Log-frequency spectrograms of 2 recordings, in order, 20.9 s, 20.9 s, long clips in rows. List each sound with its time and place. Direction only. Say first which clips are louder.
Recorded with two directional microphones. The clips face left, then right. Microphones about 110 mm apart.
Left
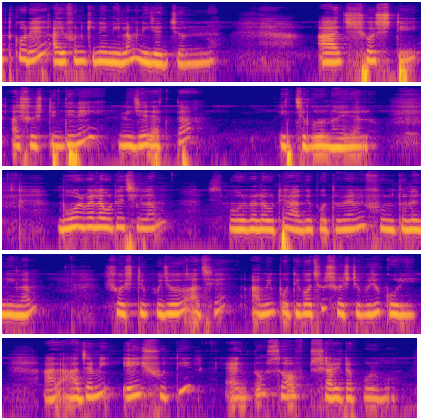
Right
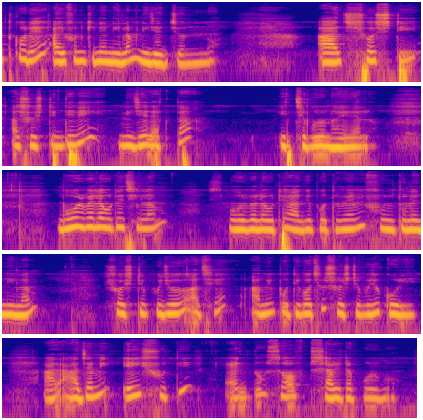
0.0 s a woman's voice: right 3 dB; 40° right (ahead or behind)
1.9 s speech: right 3 dB; 20° right (ahead or behind)
2.4 s a woman's voice: right 1 dB; 45° right (ahead or behind)
8.1 s a sound: right 1 dB; 20° right (ahead or behind)
8.5 s a woman's voice: right 2 dB; 45° right (ahead or behind); by 20.5 s 25° right (ahead or behind)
